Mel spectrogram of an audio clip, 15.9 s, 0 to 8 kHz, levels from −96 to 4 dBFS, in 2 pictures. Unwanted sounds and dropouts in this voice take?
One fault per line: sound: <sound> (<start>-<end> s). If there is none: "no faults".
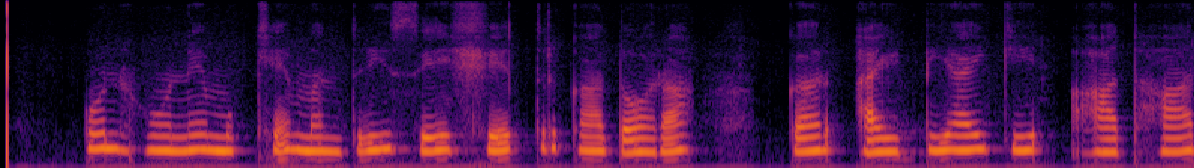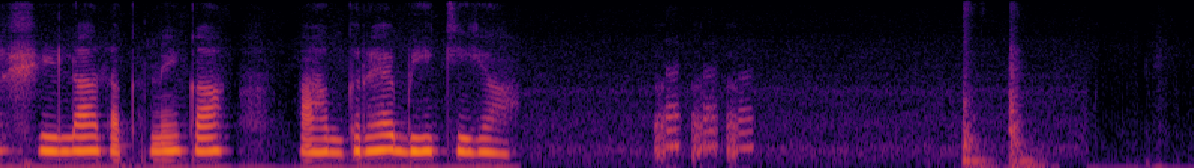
sound: laugh (12.3-13.0 s)
sound: thud (14.4-15.0 s)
